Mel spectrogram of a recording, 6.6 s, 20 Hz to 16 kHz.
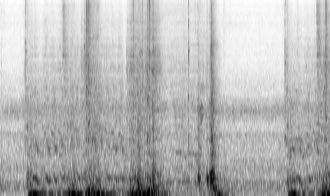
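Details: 1985 Camaro Z28, cold start near 2 degrees with battery charger: repeated slow starter cranking in uneven bursts, never firing; long crank, no start.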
